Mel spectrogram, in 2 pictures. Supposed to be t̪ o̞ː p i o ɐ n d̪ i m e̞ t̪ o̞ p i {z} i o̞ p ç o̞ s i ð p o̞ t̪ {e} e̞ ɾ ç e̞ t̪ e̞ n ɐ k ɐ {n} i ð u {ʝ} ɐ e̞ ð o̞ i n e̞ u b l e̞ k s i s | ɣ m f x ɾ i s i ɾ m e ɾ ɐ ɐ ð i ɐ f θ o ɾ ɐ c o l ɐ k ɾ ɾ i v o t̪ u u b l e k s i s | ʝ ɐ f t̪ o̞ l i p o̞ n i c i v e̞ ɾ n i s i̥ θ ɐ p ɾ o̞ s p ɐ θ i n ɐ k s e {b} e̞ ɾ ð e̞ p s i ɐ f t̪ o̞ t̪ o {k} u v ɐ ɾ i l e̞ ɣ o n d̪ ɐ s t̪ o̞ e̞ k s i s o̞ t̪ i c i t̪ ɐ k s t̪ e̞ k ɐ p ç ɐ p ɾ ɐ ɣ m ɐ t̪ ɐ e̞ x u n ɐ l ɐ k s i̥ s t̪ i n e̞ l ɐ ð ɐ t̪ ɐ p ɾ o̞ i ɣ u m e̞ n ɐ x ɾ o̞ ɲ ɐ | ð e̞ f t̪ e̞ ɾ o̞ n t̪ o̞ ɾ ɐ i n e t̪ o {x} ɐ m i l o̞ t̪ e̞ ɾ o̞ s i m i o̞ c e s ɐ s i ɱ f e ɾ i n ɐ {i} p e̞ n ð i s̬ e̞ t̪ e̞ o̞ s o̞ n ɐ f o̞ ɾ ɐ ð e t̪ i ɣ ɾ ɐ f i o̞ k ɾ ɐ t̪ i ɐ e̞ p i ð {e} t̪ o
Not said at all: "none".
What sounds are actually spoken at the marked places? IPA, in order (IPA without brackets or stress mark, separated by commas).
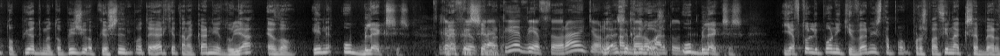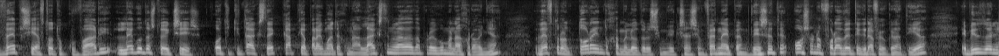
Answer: z, e, n, ʎ, b, k, x, e, i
